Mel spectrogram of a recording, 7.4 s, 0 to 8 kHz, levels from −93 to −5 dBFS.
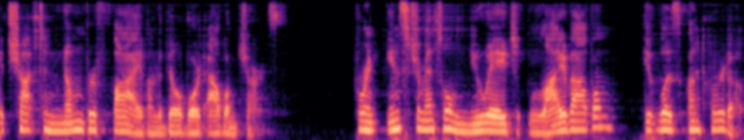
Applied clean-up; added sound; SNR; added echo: neural mask model DeepFilterNet 3.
